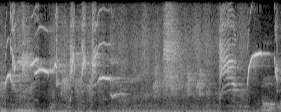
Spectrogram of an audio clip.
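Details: Oriental magpie-robin song played as a lure to set other birds singing, a rapid run of clear whistles, chirps and upward-sliding notes mixed with scratchy noisy bursts, a short pause midway, then more rising whistles.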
